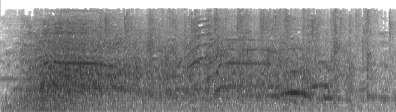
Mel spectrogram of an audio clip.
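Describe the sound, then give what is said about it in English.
A cinema audience at Prague's Aero Cinema watching a Bollywood film at a festival screening, with a dense wash of crowd murmur and scattered laughter that rises and ebbs at moderate volume. “Now that's the sound of the audience at Prague's Aero Cinema enjoying the film Mir Zara being shown as part of a festival of Bollywood film.”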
